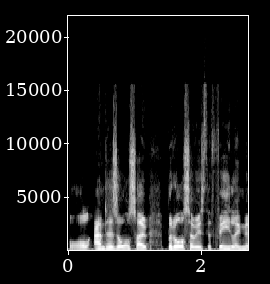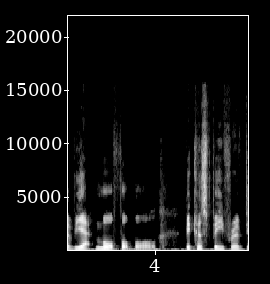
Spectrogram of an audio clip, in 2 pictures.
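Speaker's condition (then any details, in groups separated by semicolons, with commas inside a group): No condition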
